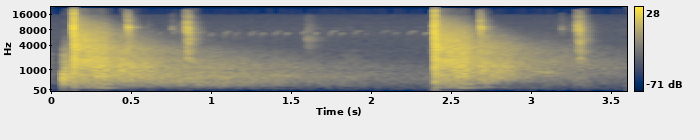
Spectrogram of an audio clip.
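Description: Two sharp shots ring out from a Clone Wars Old Western .22 LR revolver at an outdoor range, spaced a couple of seconds apart, each a loud crack with a short ringing decay.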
